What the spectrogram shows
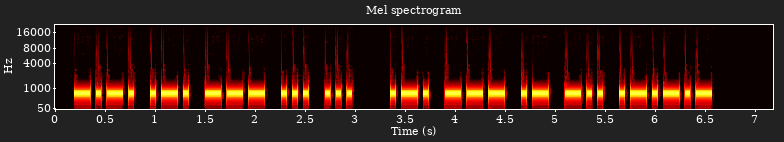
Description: Morse code, heard as a keyed tone, about 21 wpm, 700 Hz. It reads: CROSS ROAD.
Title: Sentences from Top 1000 Words - Review Part 2 - 22wpm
